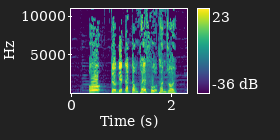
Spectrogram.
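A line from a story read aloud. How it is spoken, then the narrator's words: Excited exclamation. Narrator (Vietnamese): Cố Kiếm Nam reo lên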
